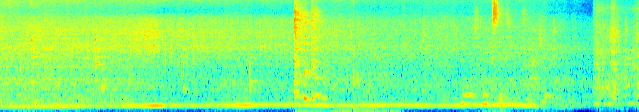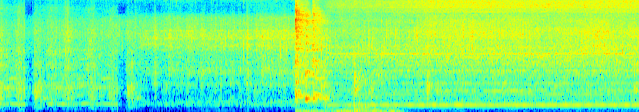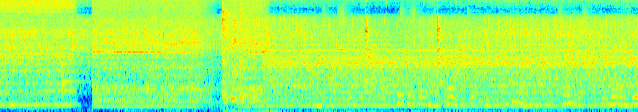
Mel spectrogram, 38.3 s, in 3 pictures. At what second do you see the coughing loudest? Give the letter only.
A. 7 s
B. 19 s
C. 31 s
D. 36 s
B.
